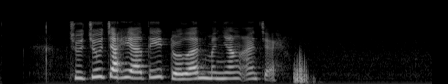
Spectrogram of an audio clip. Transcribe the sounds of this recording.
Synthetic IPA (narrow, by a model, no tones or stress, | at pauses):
d͡ʒ̥u̥t͡ʃut͡ʃaɦiat̪iɖ̥olanməɲaŋat͡ʃɛh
